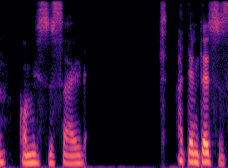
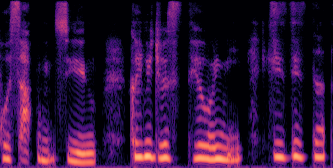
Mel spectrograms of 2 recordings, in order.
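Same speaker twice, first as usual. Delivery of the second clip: higher, pleading mother, lightly voiced; tearful mom; 7 semitones higher than usual. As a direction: plead with her child. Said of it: "she started crying on the phone".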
